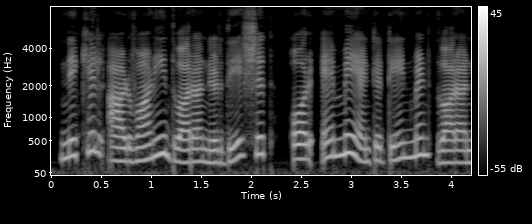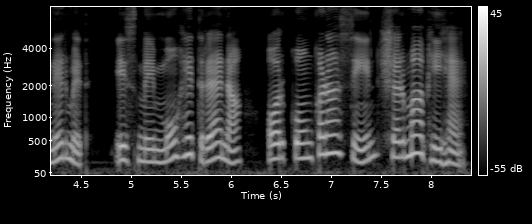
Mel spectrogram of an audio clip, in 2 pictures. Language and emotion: Hindi, neutral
